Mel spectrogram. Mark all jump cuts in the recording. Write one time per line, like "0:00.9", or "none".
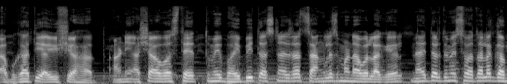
0:02.0
0:04.1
